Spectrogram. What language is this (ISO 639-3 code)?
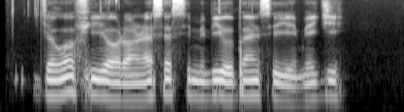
yor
